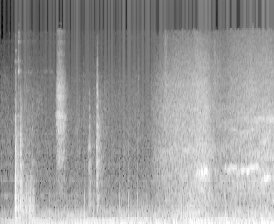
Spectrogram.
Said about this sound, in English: A large car speeds around the corner and pulls up behind Tony, who gets out along with his accomplice.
